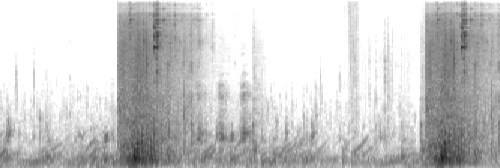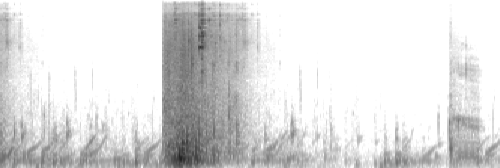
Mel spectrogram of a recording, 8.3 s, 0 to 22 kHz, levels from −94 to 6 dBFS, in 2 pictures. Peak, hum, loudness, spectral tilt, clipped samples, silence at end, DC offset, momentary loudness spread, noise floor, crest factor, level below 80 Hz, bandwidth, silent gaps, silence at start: 0 dBFS; none; -17 LUFS; -4 dB/octave; under 0.1%; 2.15 s; under 0.1%; 25 LU; -66 dBFS; 24 dB; -46 dBFS; over 20 kHz; none; 0 s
